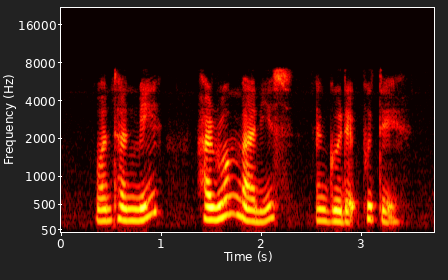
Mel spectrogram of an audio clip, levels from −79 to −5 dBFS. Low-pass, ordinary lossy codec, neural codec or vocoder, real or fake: 7.2 kHz; Opus, 64 kbps; none; real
